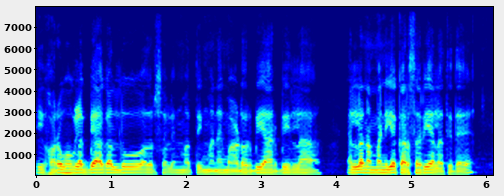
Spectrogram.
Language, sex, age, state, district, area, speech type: Kannada, male, 18-30, Karnataka, Bidar, urban, spontaneous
